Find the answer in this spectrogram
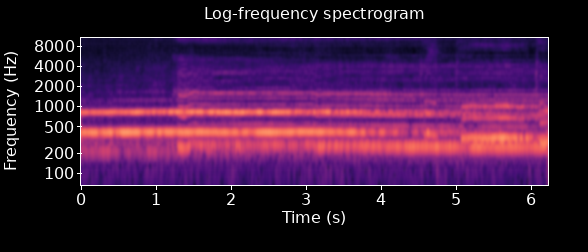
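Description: Ambient drone of layered, sustained vocal tones built up with a microphone and looper. A new held note slides in about a second in, and the chord shifts about five seconds in.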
